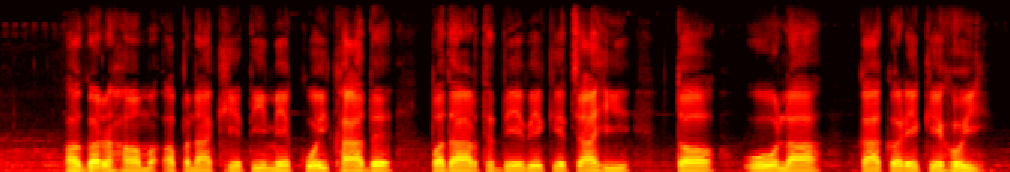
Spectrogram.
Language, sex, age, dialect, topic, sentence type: Magahi, male, 18-24, Western, agriculture, question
